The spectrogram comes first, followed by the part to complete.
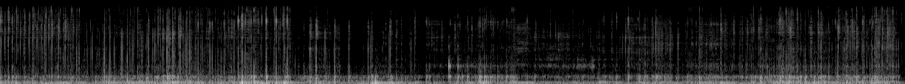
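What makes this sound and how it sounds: Long acrylic nails from both hands scratch the hollow steel mesh grille of a pink decorated microphone. The result is a steady, dense scratching that comes through mostly as a deep, rumbling low-end texture, with faint rapid ticks on top and a few louder swells along the way.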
